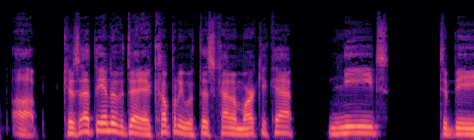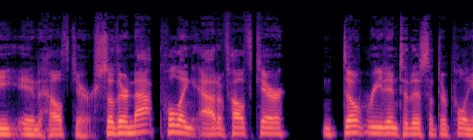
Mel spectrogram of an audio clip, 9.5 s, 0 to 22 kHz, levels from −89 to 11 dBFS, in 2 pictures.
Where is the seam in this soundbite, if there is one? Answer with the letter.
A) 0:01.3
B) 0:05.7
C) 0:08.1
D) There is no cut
D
